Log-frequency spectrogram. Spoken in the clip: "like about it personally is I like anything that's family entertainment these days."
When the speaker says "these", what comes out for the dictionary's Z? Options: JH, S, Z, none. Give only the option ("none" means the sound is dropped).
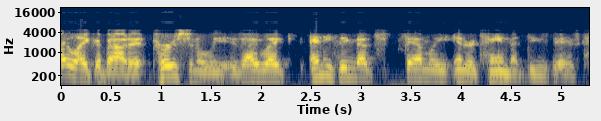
Z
